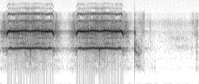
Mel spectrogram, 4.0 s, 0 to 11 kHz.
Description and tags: Flowers Like to Scream 11
High pitched screaming looped forward and reverse. Yes, flowers do like to scream. A lot. God, I have no life :)
not-art, screaming, noise, stupid, yelling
